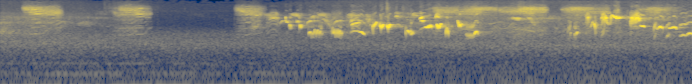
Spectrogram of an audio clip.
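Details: Garden Warbler song from a forest edge: a few short high buzzy notes and a pause, then a long, hurried, melodious warble of rolling, twisting phrases that continues to the end.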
